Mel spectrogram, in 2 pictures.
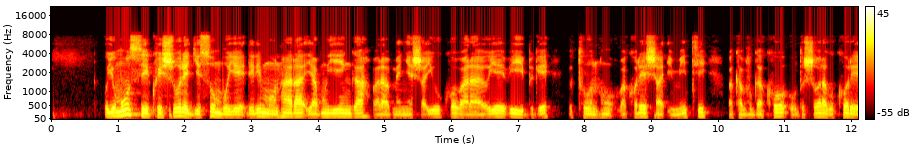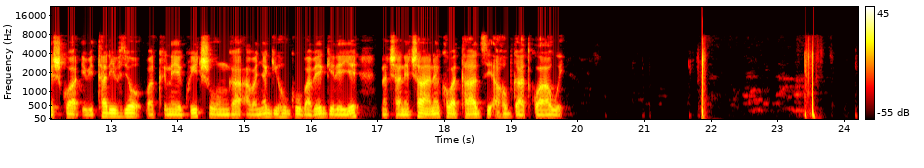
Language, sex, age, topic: Rundi, male, 25-35, education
